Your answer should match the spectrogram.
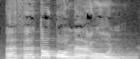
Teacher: مخرج الطاء يحدث فيه ارتجاج · Term: القلقلة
